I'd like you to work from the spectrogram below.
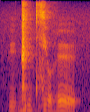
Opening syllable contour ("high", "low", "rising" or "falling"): low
